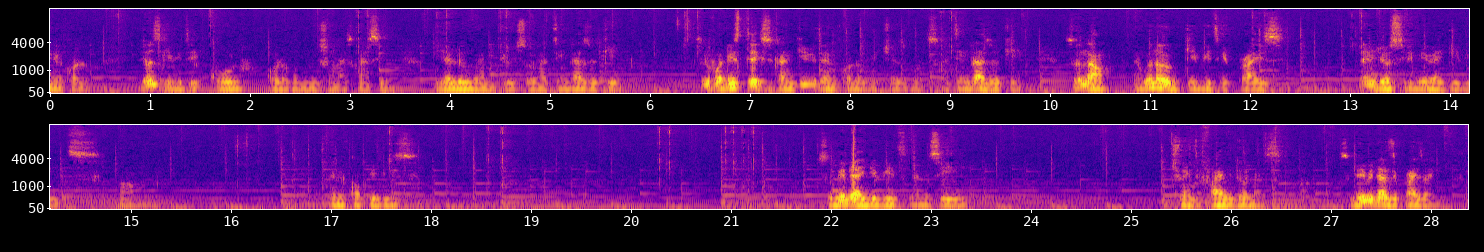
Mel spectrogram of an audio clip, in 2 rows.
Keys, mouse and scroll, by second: 3.4 click, 4.2 click, 5.3 click, 6.4 click, 16.0 ctrl+space, 22.6 ctrl+a, 23.3 shift+4, 25.4-25.9 typing, 26.4 ctrl+space.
